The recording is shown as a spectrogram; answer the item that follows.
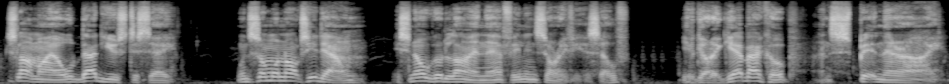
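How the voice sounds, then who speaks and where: A man voicing a cheerful pirate quartermaster in an audiobook, chatty and nonchalant with deadpan humour. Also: medium pitch, moderate pace, no echo, pitched above the performer's own voice.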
